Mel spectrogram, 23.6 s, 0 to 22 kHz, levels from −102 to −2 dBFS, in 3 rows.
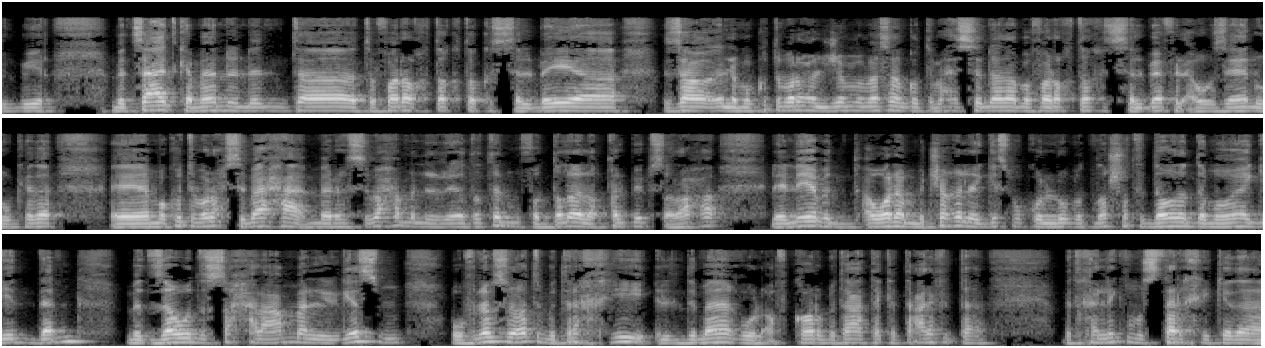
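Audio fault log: Nothing to log here; this speech recording shows no technical faults anywhere.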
